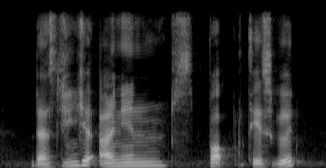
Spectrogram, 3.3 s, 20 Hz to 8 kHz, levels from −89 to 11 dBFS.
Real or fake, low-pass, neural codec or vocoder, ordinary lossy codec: fake; 7.2 kHz; codec, 44.1 kHz, 7.8 kbps, Pupu-Codec; none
